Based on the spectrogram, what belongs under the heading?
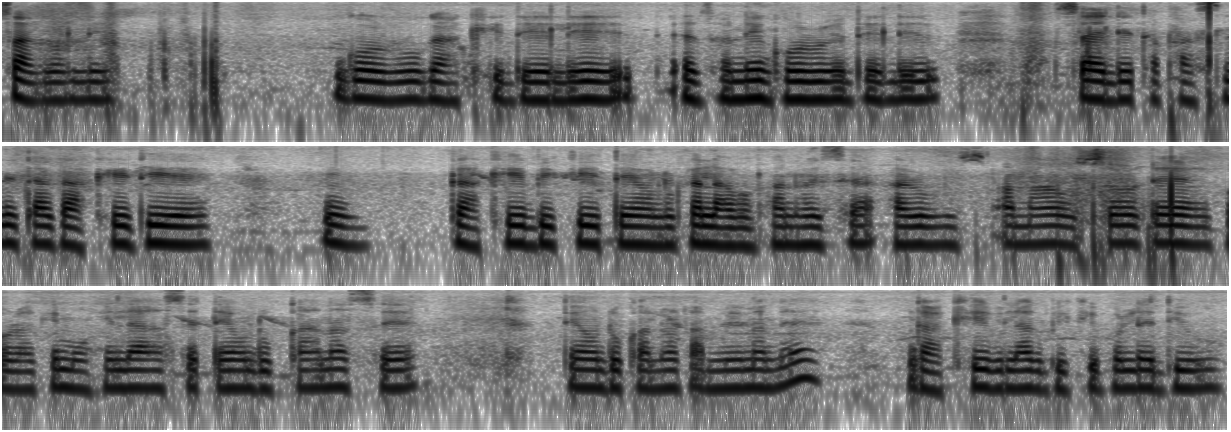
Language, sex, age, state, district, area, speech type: Assamese, female, 45-60, Assam, Dibrugarh, rural, spontaneous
